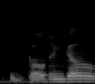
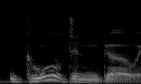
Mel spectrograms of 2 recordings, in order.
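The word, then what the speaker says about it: Gholdengo: me see his name golden go right golden go that golden goes shiny I've actually never seen it oh his name is spelled like ghoul ghoul didn't go is what he okay that's how you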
